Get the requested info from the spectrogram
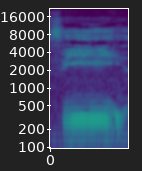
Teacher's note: Maka huruf yang memiliki harokat kasroh dibaca panjang. Sebenarnya fi kita baca panjang, mad tabi'i panjang 2 harokat. · Sebelum ya sukun ada ini, ada harokat kasroh nih. Maka huruf yang memiliki harokat kasroh ini kita baca panjang, sehingganya fi kita baca panjang. Ada huruf ya sukun sebelumnya ada harokat kasroh.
